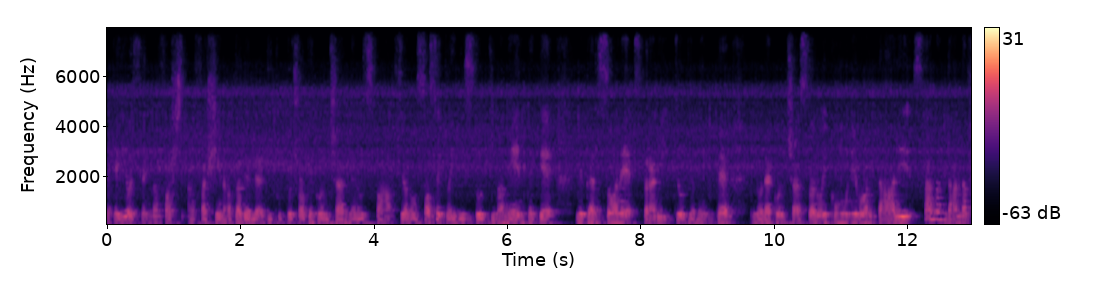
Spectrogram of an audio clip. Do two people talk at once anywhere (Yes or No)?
No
